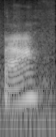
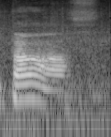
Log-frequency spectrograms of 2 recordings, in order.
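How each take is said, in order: First: The word is said in a plain accent. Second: The word is said in a posh accent. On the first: The speaker calls it wrong. "Don't say Bath" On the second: The speaker calls it right. "I'm posh. I say Bath"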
